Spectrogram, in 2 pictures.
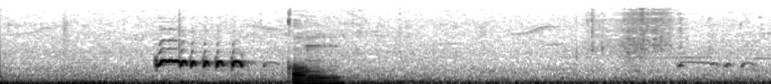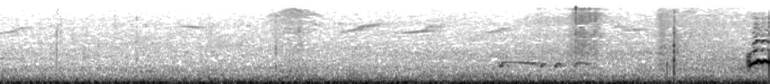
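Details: Zebra dove lured toward lime sticks, its loud "koong" voice carrying far. One short stuttering phrase of coos is followed by a sharp knock, then faint distant coo phrases over a persistent low rumble.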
